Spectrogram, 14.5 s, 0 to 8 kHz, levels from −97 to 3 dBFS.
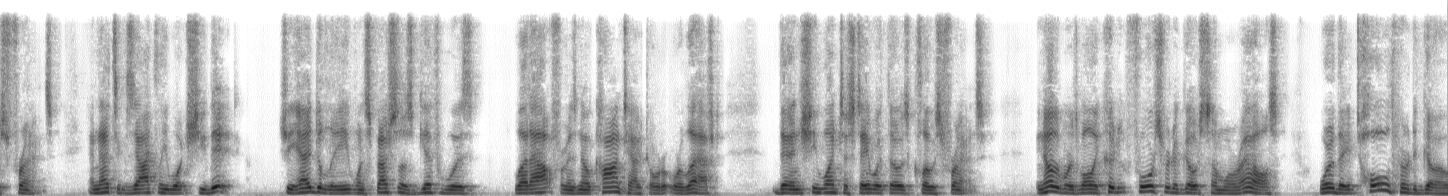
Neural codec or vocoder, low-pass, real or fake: codec, 16 kHz, 2 kbps, X-Codec, WavLM features, trained on Multilingual LibriSpeech; 7.2 kHz; fake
